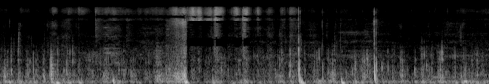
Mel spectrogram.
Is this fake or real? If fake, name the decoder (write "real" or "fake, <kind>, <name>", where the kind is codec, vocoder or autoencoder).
real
